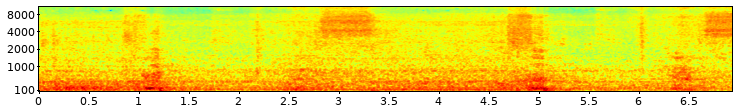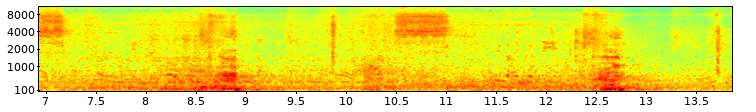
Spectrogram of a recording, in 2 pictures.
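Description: A machine thumps heavily at regular intervals.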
